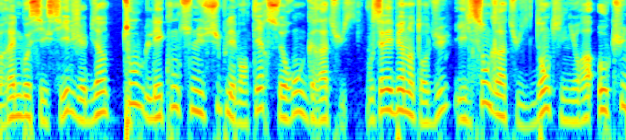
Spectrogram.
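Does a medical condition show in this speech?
No.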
